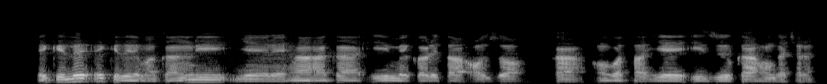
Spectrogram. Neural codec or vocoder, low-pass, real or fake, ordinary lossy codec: none; 5.4 kHz; real; none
